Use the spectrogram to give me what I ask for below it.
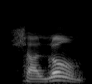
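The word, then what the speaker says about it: שלום: word like tomorrow yesterday in the sephardic and an enunciation the accent is at the end of the word shalom it's at the end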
